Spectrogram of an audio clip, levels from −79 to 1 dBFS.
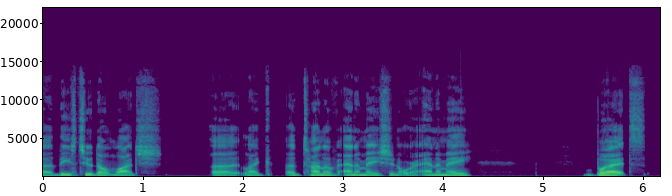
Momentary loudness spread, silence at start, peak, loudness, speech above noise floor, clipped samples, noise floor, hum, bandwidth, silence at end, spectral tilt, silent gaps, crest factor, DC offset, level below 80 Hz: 11 LU; 0 s; -10 dBFS; -28 LUFS; 41 dB; under 0.1%; -69 dBFS; none; 14.5 kHz; 0.15 s; -5.5 dB/octave; none; 20 dB; under 0.1%; -54 dBFS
